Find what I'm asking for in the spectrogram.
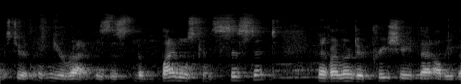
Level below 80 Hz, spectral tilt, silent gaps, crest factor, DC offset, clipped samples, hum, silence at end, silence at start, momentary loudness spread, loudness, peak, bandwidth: under -90 dBFS; -2 dB/octave; none; 18 dB; under 0.1%; under 0.1%; none; 0 s; 0 s; 11 LU; -31 LUFS; -14 dBFS; 16 kHz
